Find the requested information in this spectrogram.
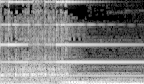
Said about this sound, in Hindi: अमित घूमा तो देखा उसका एंटीक फोन बज रहा था कनेक्शन तो है ही नहीं फिर भी ये बज कैसे रहा था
